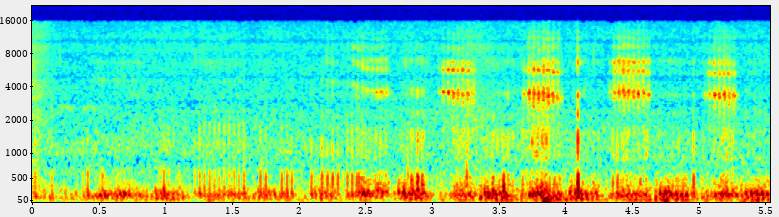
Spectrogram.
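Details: A Siamese cat that clings closely to its owner purrs steadily: a low, rough rumble pulsing rapidly, with scattered soft rustling and clicking handling noises above it.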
